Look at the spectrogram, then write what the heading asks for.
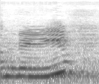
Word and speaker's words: Niamh: uh next i would love to welcome on neve simpson who's pronounced that they them oh hi everyone this is terrifying my name is neve hi nice to meet you uh my pronouns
